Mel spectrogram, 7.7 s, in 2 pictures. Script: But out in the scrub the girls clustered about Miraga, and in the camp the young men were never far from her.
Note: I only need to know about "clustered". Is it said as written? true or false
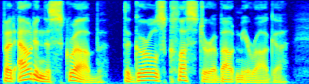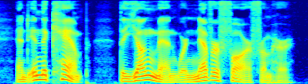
false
